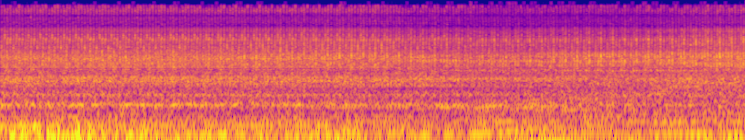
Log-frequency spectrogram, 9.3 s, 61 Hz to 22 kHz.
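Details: Vauxhall Corsa C, Z14XEP petrol engine, 86,000 miles, cold idle from start-up to about 6 minutes: a steady, smooth petrol beat with no tinny chain rattle yet. The timing chain rattle only becomes pronounced at full operating temperature.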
